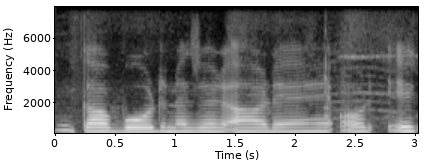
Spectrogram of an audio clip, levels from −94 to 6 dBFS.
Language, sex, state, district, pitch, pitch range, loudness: Hindi, female, Bihar, Katihar, 235 Hz, 225-240 Hz, -16 LUFS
